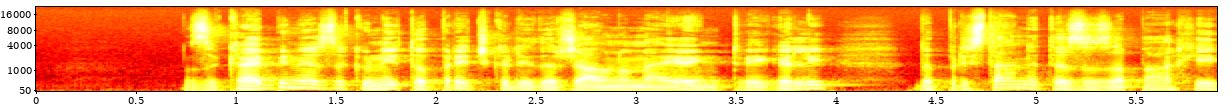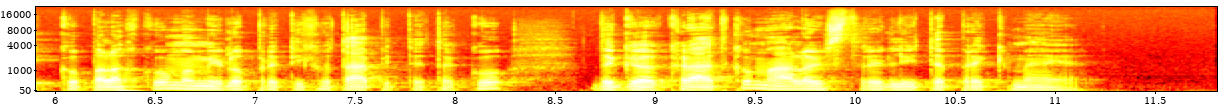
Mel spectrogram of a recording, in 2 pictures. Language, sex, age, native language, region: Slovenian, male, 18-29, Slovenian, Gorenjska region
